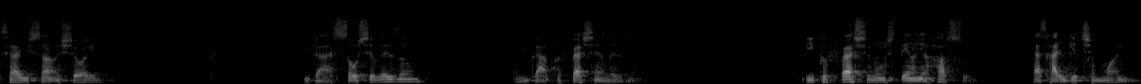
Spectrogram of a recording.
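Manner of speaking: put-on [name] calmly advising a young hustler, softly; Jay's calm advice. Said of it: "And Jay said".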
